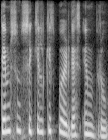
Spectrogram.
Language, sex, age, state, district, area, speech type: Kashmiri, female, 30-45, Jammu and Kashmir, Baramulla, rural, spontaneous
